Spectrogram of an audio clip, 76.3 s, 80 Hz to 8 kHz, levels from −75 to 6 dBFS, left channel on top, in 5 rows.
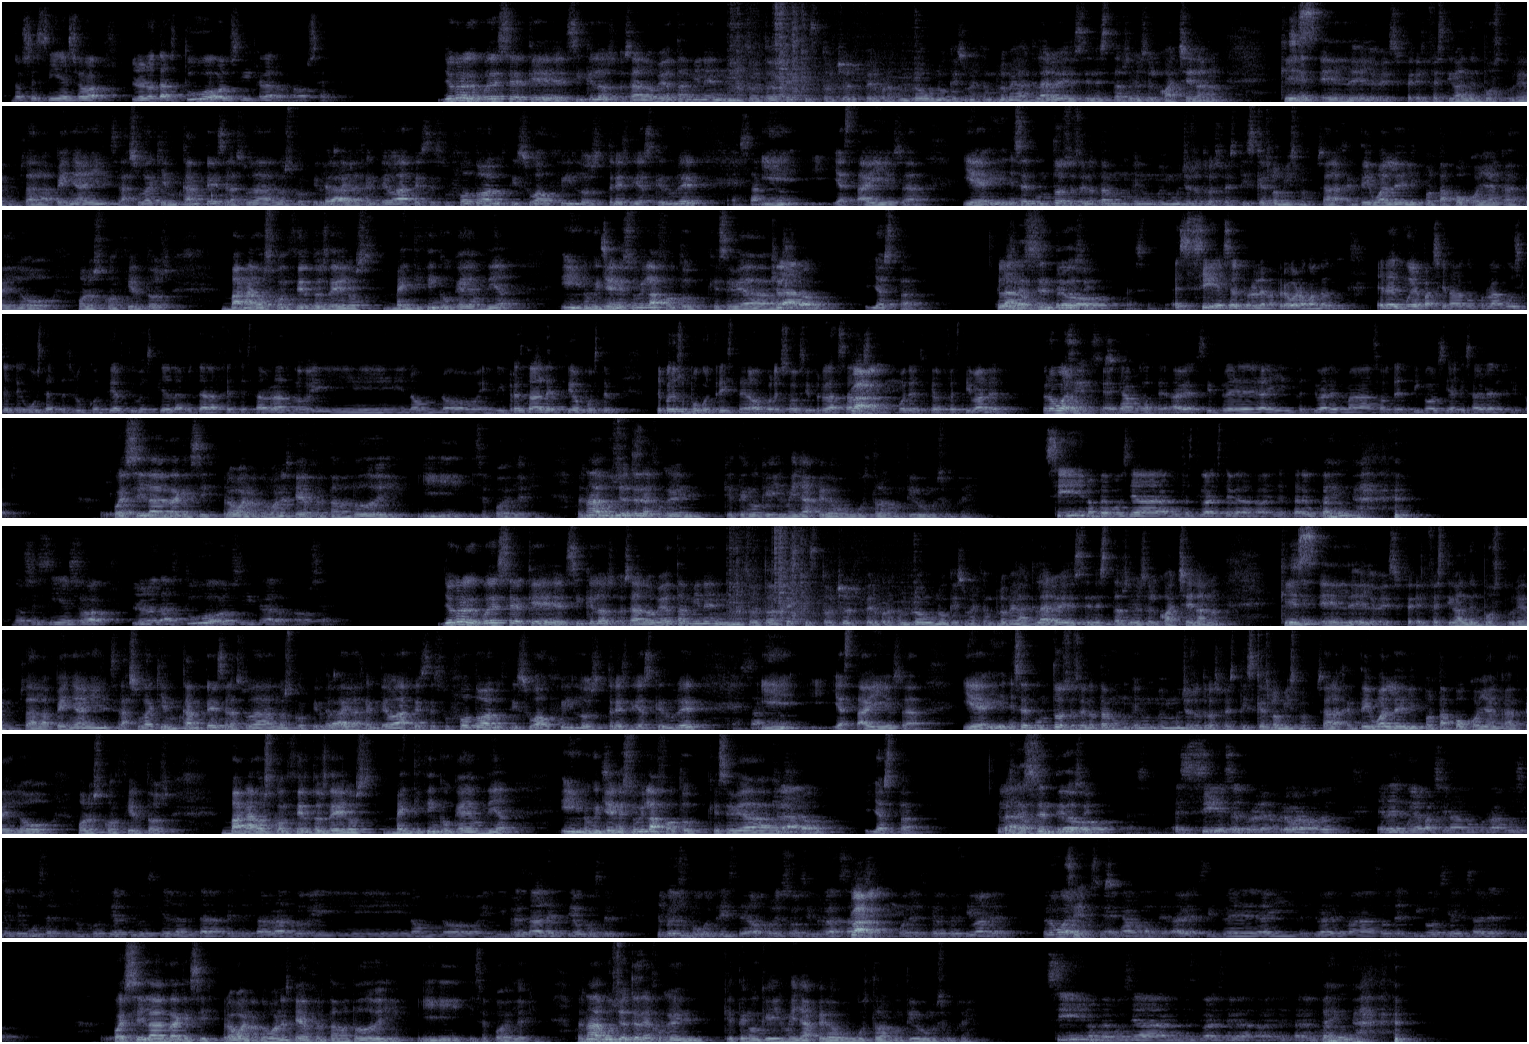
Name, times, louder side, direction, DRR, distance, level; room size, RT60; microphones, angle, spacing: voice 1, 0.1-3.3 12.9-13.1 18.5-18.8 22.6-23.1 36.5-36.7 38.2-38.7 40.4-41.9 42.2-51.9 52.3-55.7 56.2-61.1 62.0-62.3 71.4-74.5, left 3 dB, 75° left, 2 dB, 0.6 m, -34 dB
voice 2, 4.4-35.7 36.1-38.3 38.6-38.7 39.1-39.7 40.5-41.4 54.2-54.5 56.5-56.6 62.1-70.7 74.2-75.0, right 2 dB, 15° right, -1 dB, 0.4 m, -32 dB
sound 1, 5.6-12.4, right 1 dB, 45° right, 0.8 m, -48 dB
2.7 x 2.3 x 2.9 m, 0.68 s
head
